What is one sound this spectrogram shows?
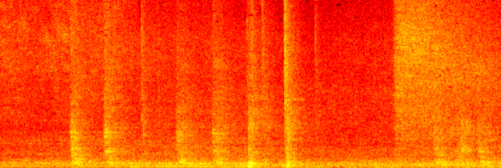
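A train rumbles and clatters past on the tracks.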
